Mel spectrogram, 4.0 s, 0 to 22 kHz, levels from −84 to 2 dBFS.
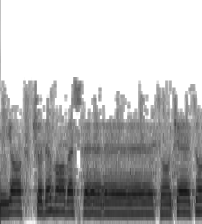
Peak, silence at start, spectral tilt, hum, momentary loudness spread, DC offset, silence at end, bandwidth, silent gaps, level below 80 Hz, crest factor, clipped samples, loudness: -2 dBFS; 0 s; -8.5 dB/octave; none; 4 LU; under 0.1%; 0 s; 6 kHz; none; -60 dBFS; 12 dB; under 0.1%; -15 LUFS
